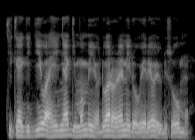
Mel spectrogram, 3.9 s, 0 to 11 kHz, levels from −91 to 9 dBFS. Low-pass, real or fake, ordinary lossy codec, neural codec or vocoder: 7.2 kHz; real; AAC, 64 kbps; none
